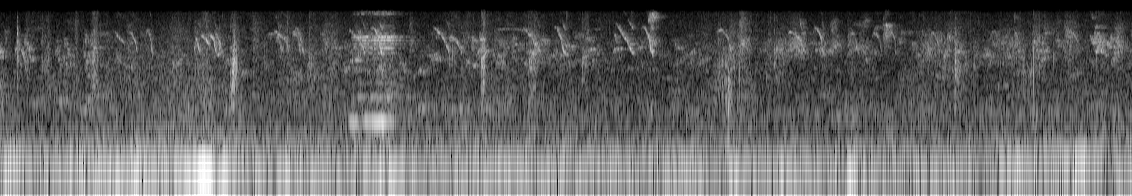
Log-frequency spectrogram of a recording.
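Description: Faint birds calling: many short, high chirps scattered throughout, with one brief, fuller pitched call about four to five seconds in.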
